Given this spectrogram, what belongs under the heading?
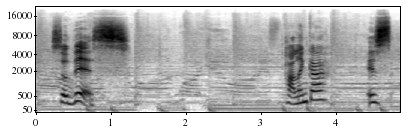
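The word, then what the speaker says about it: pálinka: A mini bottle of So this palinka is how it is pronounced. I was calling it pelinka, which I thought was really funny.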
